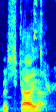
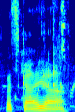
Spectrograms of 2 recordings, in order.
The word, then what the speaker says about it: Vizcaya: And we know how to say the name now, Vizcaya. Vizcaya.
